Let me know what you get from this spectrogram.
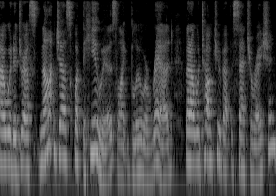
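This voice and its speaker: A woman with a plain, everyday voice at medium pitch speaks with lively intonation. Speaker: art teacher. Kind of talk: tutorial.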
